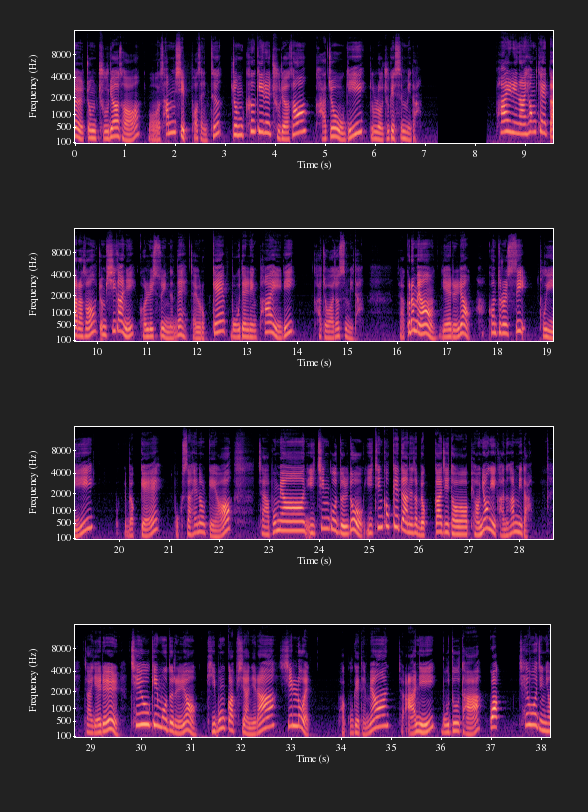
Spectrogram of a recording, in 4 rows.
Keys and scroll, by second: 0.0-2.3 typing, 18.3 super+c, 18.8 super+v, 19.5 super+v.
